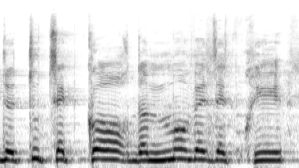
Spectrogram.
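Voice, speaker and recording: A man's high-pitched voice, very slow and monotone, flat in intonation, with noticeable background noise. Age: 80s+. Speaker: deliverance minister. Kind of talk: deliverance prayer. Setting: seminar with live audience. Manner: commanding.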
